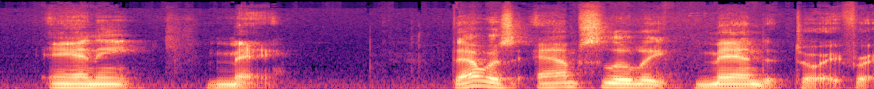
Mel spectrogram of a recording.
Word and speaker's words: anime: It is also known as anime videos, parentheses, pronounced, quote, Annie May.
